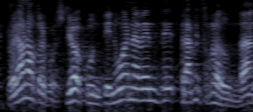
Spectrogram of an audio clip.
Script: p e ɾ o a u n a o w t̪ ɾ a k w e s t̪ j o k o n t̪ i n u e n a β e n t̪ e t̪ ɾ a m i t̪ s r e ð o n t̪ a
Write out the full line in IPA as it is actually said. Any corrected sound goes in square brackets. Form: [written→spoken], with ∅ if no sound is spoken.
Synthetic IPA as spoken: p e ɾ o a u n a o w t̪ ɾ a k w e s t̪ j o k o n t̪ i n u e n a β e n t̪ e t̪ ɾ a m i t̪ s r e ð [o→u] n [t̪→d̪] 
